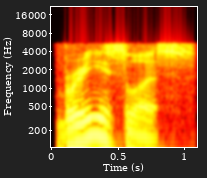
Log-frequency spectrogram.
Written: breezeless

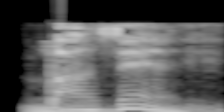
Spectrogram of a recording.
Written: Bazaine

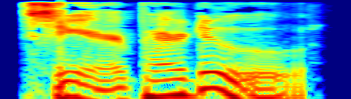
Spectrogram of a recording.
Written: cire perdue

